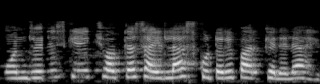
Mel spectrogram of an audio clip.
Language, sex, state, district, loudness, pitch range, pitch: Marathi, female, Goa, North and South Goa, -15 LUFS, 295-330 Hz, 310 Hz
